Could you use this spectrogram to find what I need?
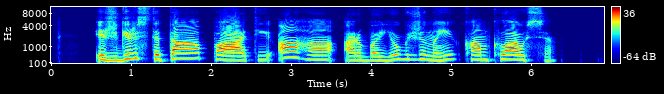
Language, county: Lithuanian, Vilnius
